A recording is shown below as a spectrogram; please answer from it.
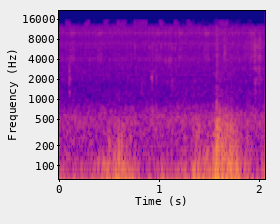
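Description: Wind buffeting the microphone of a head-mounted action camera: an uneven low rumble, with a stronger gust about one and a half seconds in.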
